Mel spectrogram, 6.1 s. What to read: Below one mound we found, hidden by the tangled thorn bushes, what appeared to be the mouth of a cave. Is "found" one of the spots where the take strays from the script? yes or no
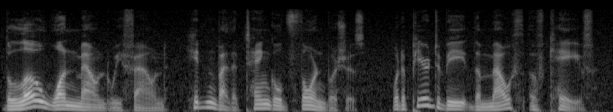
no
